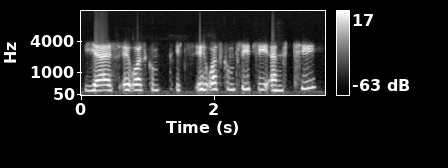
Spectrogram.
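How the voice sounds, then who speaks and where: A middle-aged woman calling in over the phone, talking in a hesitant, halting way and laughing often. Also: a little high, fairly even intonation, fairly bright tone, no echo. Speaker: caller. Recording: dull phone line, dry.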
